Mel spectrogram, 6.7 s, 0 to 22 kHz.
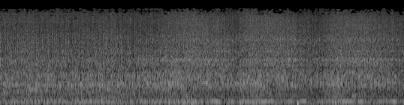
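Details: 1930 supercharged twin-cam classic racing car, fitted with an added aviation fuel pump: the engine runs steady with even firing under music, no knocks or misses. Sounds healthy.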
